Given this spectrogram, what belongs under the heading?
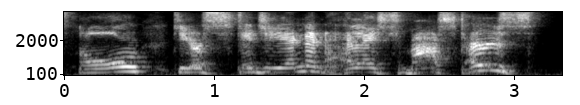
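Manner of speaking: loud, high fire-and-brimstone rant; ranting zealot. Acted. Shadwell ranting at Newton about hellish masters. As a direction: denounce him as a demon. Shadwell hears Lucifer, rants.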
